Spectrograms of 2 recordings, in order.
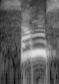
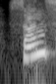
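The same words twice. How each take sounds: First: The nasal sound is pronounced as m. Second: The nasal sound is pronounced as n. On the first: The speaker calls it right. "संस्मरण म होता है" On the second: The speaker calls it wrong. "नहीं होता है"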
